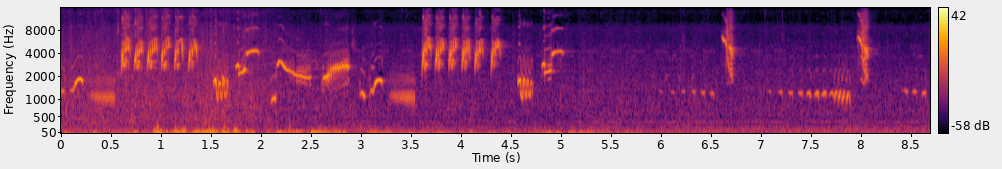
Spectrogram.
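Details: Fighting song of a white-rumped shama, meant to provoke rivals, 'kéo thuốc lào' style: rapid bursts of sharp high chips alternate with hooked whistles and buzzy low notes, then soft repeated low notes and two sharp high downslurs.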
